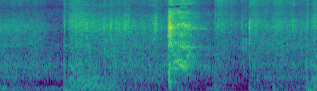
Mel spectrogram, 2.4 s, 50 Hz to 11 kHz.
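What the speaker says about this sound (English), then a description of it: "Who's coughing like that?" A single sharp cough sounds amid Arma 3 Vietnam-era military game chatter, quick and fairly close against a low background.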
